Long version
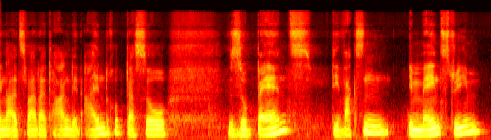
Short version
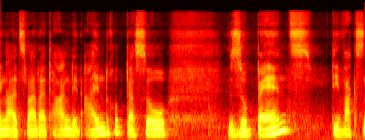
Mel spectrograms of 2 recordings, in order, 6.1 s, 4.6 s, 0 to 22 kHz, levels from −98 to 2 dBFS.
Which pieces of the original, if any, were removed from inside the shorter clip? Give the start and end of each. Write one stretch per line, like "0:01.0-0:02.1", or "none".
none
